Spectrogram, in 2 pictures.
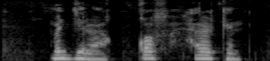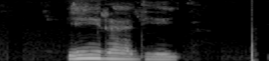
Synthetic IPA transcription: mɐt͡ʃɪɾa | qɔfhɐlkʰɐn | iːɾaːðɪjɛj

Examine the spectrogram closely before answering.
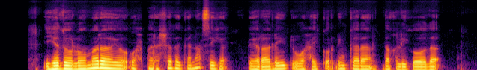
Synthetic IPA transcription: ʔɪjɐðɔːlɔːmɐɾaːjɔ̰wɑħb̥ɐɾɐʃɐðɐɡɐnɑʕsɪɣɐ̰ | b̥ɛːɾʔalɛjd̪ʊwɑħɑjkʰɔ̰rɖɪŋkʰɐɾaːnd̪ɑqlɪɣɔːðɐ̰

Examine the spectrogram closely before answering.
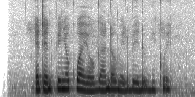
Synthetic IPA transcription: jatɛnpiɲɔkwajɔɔɡandaomelbedoɡikwe

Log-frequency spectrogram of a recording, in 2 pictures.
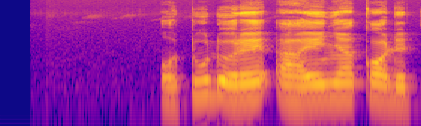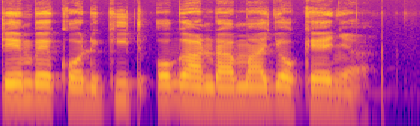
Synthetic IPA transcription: otudoɾeʔaɪɲakɔdtɪmbekɔdkitɔɡandamad͡ʒɔkɛɲa

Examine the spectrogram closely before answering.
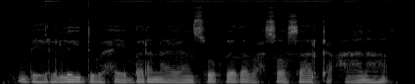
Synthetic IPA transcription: bɛːɾlɛjd̪wɑħɑjbɐɾʔɐnɐjaːnsuːqjɐðɐwɑħsɔːsaːrkʰɐʕɑːnɐɦɐ

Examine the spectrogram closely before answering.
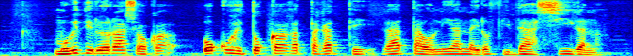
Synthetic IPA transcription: moɣiðioɾeoɾaʃɔːkaokohetokaɣataɣateɣataonianaiɾɔfiːðaːɕiːɣana

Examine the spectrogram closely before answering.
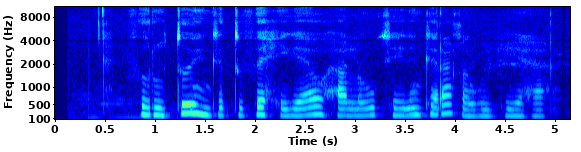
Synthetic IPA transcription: fʊɾuːt̪ʰɔːjɪŋkʰɐt̪ʰʊfaħɪɣɐwɑħɑːlɐɣʊkʰɛːɣɐŋkʰɐɾʔaːqɑwɪɣɪjɐɦɐ

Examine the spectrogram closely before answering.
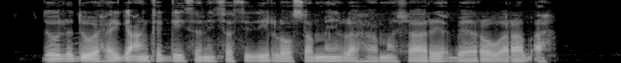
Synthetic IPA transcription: d̪ɔwlɐd̪ʊwɑħɑjɡɑ̰ʕɑŋkʰɐɡɛjsɐnɛjsaːsɪðiːlɔːsɐmɛjnlɐɦaːmɐʃaːɾiːʕbɛːɾɔwɑɾaːbɐh

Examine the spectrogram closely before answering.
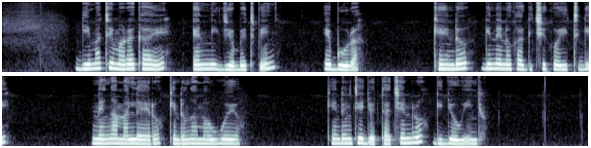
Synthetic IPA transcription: ɡɪmatɪmɔɾɛkaɛ | ɛnːid͡ʒobetpiɲ | ebuɾa̰ | kʰendoɡɪnɛnokaɡɪt͡ʃikoitɡɪ | nɛŋamalɛɾokendoŋamawojo | kʰendontjed͡ʒɔtat͡ʃenɾoɡɪd͡ʒowḭɲd͡ʒo

